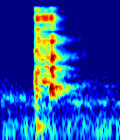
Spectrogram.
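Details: Role-play of a female COPD patient taught effective cough: deep breath in, held two seconds, then one forceful, deliberate cough in a quiet room to clear sputum.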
